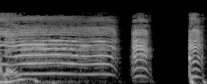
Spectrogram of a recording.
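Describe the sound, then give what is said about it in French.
A voice imitates a crying baby: one long, strained wail lasting over a second, then two short, sharp sobbing bursts after brief pauses, loud and harmonically rich. “Je fais bien le bébé qui pleure, vous avez remarqué?”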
